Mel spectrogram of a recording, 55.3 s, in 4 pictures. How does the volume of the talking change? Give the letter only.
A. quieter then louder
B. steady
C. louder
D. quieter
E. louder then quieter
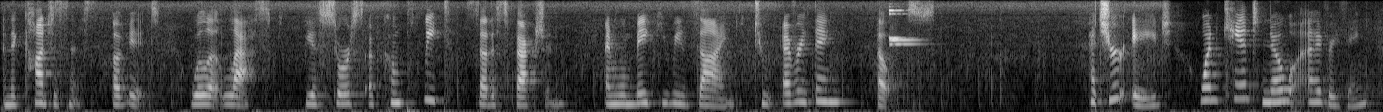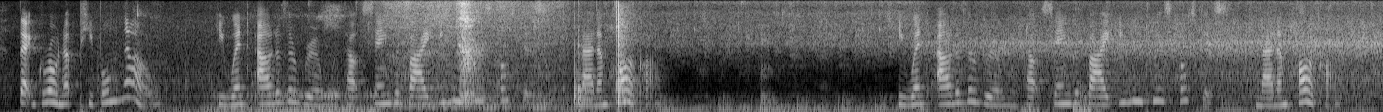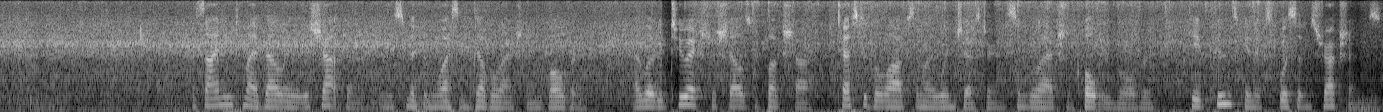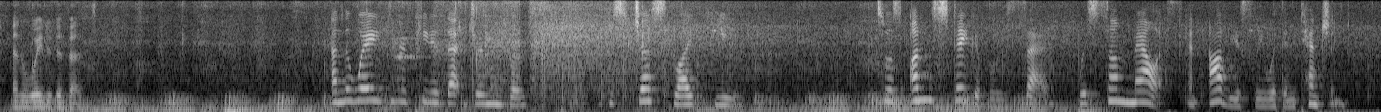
B.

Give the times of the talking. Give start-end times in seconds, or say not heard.
0.0-9.3, 10.9-20.4, 22.8-27.2, 29.6-42.4, 44.8-49.0, 50.2-55.0.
